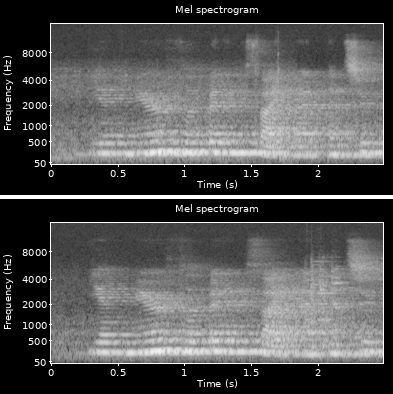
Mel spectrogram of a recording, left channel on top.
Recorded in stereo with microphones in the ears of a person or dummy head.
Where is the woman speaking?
10° right (ahead or behind), 0.7 m; by 2.4 s 75° left (ahead or behind), 0.9 m.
